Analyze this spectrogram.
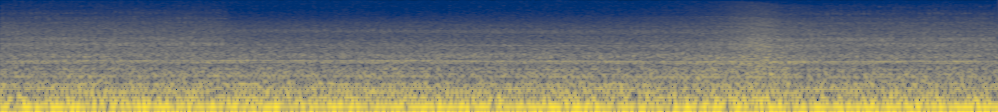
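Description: A bus engine drones steadily with a low rumble.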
